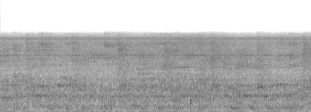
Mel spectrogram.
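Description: Steady rumbling background noise with no clear events and no speech.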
